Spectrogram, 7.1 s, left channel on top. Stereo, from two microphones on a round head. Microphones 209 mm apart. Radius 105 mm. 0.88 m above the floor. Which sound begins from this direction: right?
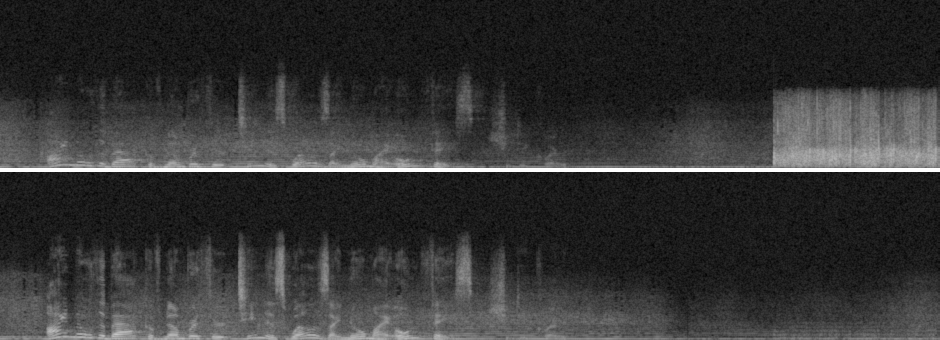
A woman speaking, at 0.4 s.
